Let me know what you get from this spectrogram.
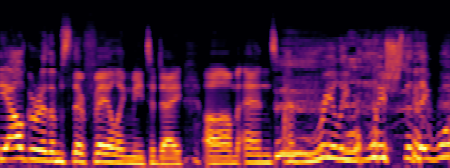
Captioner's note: wheeze laughs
